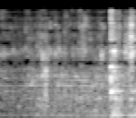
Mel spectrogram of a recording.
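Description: Water draining through a strainer as soaked bitter gourd peels are strained, a soft running trickle that swells into a brief louder splash near the end, close by.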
